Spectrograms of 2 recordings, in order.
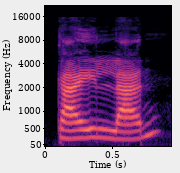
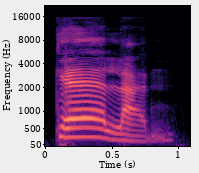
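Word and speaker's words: kailan: It's pronounced kylan kylan but you will often hear it pronounced kalan.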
